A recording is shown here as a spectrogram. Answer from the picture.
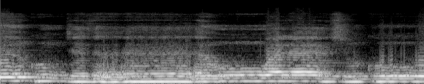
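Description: A man's voice chanting in long, drawn-out melodic notes into a microphone, with a brief break near the end.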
